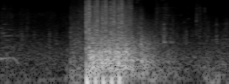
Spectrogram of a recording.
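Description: A rifle fires a loud burst of shots.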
